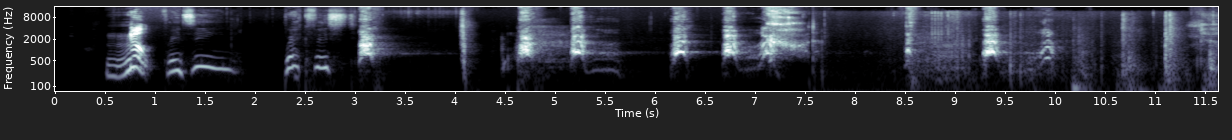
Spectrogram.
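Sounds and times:
speech: 0:00.5 - 0:03.2
puppy barking and yipping: 0:03.0 - 0:03.4, 0:06.2 - 0:07.2, 0:09.3 - 0:10.1.

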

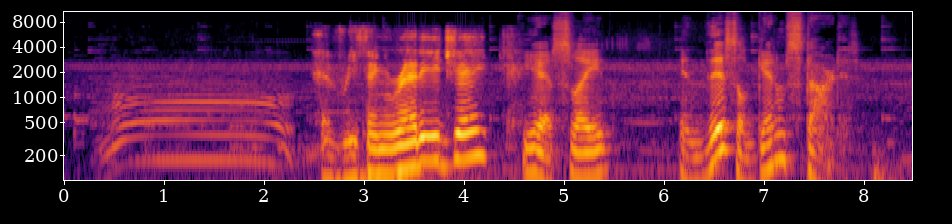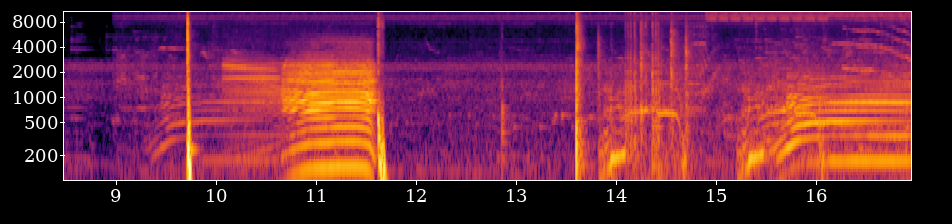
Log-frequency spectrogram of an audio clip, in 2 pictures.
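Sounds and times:
agitated cattle mooing: 0:00.3 - 0:11.7, 0:13.8 - 0:16.9
speech: 0:02.6 - 0:08.0, 0:10.6 - 0:11.2
sharp cracks and knocks: 0:09.7 - 0:09.9, 0:13.6 - 0:15.0.

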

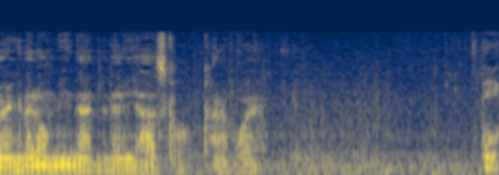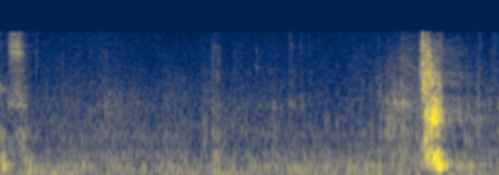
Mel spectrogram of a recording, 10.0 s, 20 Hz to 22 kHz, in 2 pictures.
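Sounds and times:
speech: 0:00.2 - 0:02.8, 0:04.8 - 0:05.4
person sneezing: 0:09.1 - 0:09.8.

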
